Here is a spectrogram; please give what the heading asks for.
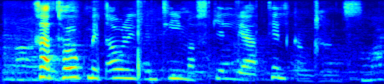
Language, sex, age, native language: Icelandic, female, 11, Icelandic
